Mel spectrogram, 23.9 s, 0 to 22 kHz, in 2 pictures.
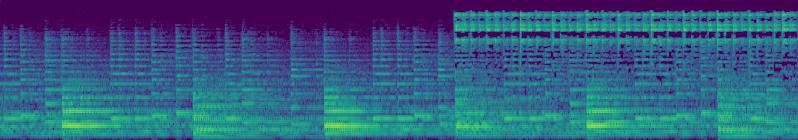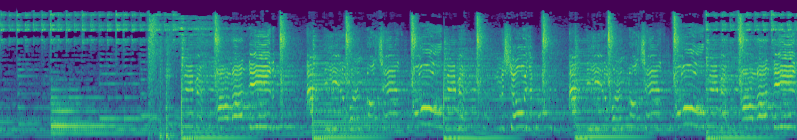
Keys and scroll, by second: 19.7 KP_Decimal.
